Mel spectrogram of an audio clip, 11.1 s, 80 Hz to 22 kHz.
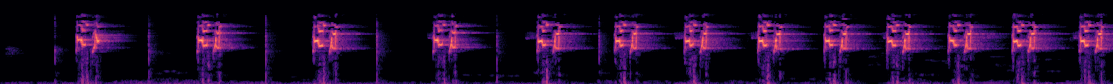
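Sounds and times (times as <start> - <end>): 
lovebird squawks: 0.8 - 1.3, 2.0 - 2.5, 3.2 - 3.7, 4.3 - 4.8, 5.4 - 11.1.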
